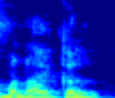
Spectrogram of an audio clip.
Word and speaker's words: maniacal: Maniac, maniacal, I'm sorry, it's maniacal.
